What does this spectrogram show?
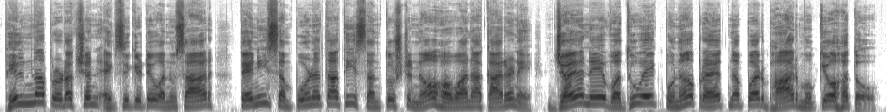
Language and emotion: Gujarati, neutral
